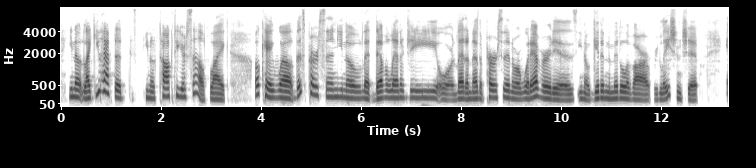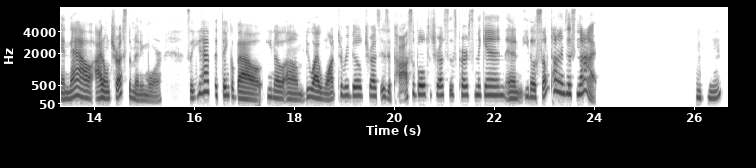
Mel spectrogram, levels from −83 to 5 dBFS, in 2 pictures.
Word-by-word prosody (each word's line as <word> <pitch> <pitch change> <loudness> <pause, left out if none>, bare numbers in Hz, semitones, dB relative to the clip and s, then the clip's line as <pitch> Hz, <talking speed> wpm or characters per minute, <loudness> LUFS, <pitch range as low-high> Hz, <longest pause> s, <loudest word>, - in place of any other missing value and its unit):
you 195 - -3
know, 185 -2 +3
like, 160 +4 +1
you 310 +5 +1
have 300 -4 +3
to 175 -3 +2 0.2
s 130 - -21 0.2
you 170 - -7
know, 155 -2 -3
talk 200 -2 +2
to 225 - -5
yourself 190 - -3
like, 135 -4 0 0.5
"Okay, 225 -7 +2
well, 170 -2 +4
this 225 +9 -1
person, 195 -7 -2
you 185 0 -5
know, 160 -3 0
let 150 -4 0
devil 165 +2 +3
energy 165 -1 -3
or 125 -3 -3
let 150 +3 +3
another 150 +1 -1
person 170 +2 -1
or 140 -2 0
whatever 160 +3 +3
it 145 -2 +2
is, 125 -1 0
you 150 - -5
know, 125 -4 -4
get 155 +5 -1
in 160 -1 0
the 150 - -2
middle 155 0 +1
of 140 -1 -5
our 125 -2 0
relationship, 135 - -4 0.6
and 145 +1 -1
now 175 -2 +4
I 155 +3 +5
don't 155 -2 +3
trust - - +1
them 170 -6 -3
anymore." 115 -3 -5 0.5
So 165 - -5
you 200 +12 -5
have 315 +2 +3
to 230 - -1
think 225 0 0
about, 145 -8 +5
you 195 -1 -6
know, 160 -3 +1
um, 130 -3 -2
"Do 195 +7 -2
I 165 -3 +7
want 140 0 0
to 245 - -3
rebuild 220 0 0
trust? 215 -2 -2
Is 190 -4 -3
it - - -3
possible 245 -3 +1
to 245 - -20
trust 235 -1 -2
this 120 0 -7
person 235 -1 -2
again?" 230 0 0
And, 155 -1 -2
you 200 - -6
know, 185 -2 +3
sometimes 290 - 0
it's 260 0 0
not. 260 +7 +2 2.0
Mhm. 165 +2 -6
165 Hz, 170 wpm, -23 LUFS, 145-210 Hz, 2.0 s, I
